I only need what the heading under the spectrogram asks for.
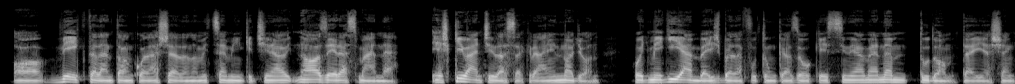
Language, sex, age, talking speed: Hungarian, male, 20-39, 185 wpm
